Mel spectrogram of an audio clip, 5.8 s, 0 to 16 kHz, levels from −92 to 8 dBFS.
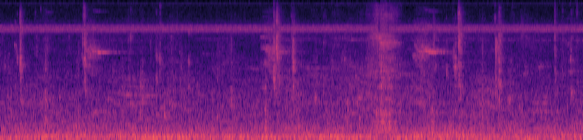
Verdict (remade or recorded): recorded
